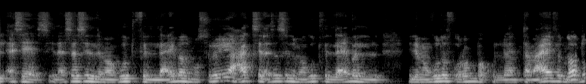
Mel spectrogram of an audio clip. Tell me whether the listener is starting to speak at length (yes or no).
yes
